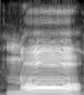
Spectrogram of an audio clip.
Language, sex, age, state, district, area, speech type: Odia, male, 60+, Odisha, Balangir, urban, read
